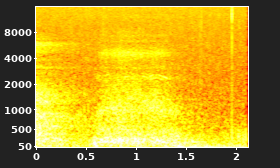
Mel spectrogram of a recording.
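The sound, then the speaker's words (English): A deep breath drawn in, heard as a soft, steady rush of air lasting about two seconds, faint and alone. “I'm taking in a breath.”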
